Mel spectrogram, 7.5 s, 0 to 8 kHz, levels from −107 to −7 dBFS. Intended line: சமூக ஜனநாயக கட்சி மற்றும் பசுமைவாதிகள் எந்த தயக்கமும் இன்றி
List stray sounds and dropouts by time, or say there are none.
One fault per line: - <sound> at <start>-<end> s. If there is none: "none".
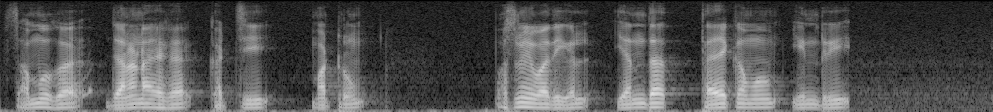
none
